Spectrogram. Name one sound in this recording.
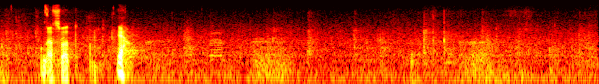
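A man speaks into a microphone in a large echoing hall, with pauses.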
